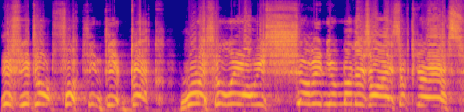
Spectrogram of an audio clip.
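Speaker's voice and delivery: very high-pitched, shrieking male scream. A narrator voices a man heard screaming inside a large building: screaming male voice. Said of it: "male voice screaming".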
